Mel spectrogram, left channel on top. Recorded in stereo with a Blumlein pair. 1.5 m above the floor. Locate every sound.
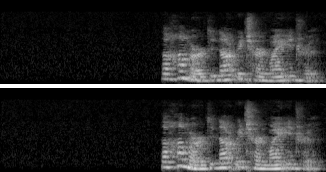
1.6 s a woman speaking: 30° right, 1.7 m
